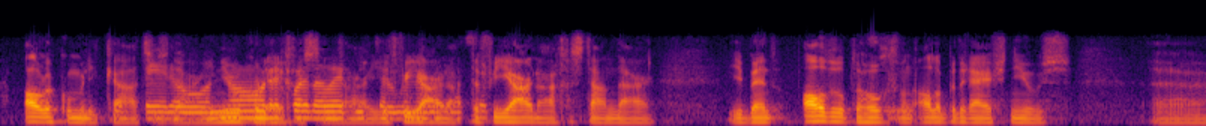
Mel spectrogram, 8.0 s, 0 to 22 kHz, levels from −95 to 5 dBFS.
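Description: Nothing stood out on listening to this speech, which has passed through ordinary call microphone processing.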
